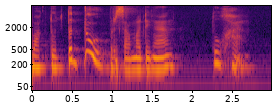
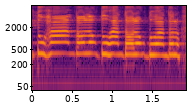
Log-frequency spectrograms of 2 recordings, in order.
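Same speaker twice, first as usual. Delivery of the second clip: high, louder nagging plea; mock repeated pleading; 12 semitones higher, 6 dB louder than usual. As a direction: imitate begging over and over. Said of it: "Tapi kemudian". (meniru doa minta tolong berulang-ulang)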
